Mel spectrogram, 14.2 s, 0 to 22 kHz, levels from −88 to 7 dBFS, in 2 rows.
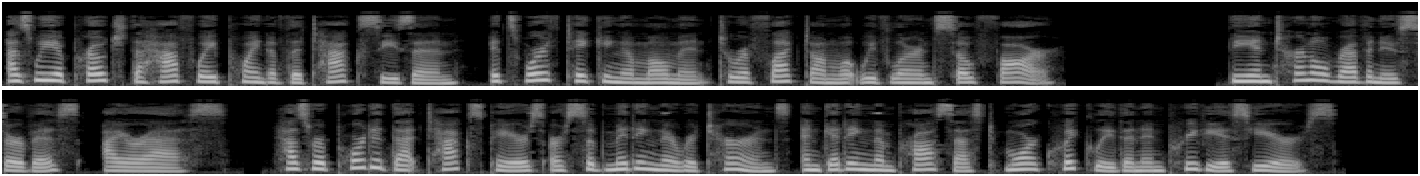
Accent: American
